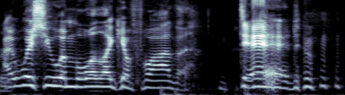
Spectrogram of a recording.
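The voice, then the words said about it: Middle-aged Brooklyn woman accent. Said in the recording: “How did you get my mom's accent? ... so perfectly ... She's like some middle-aged Brooklyn.”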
